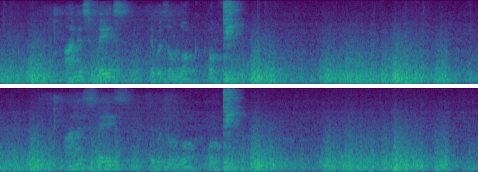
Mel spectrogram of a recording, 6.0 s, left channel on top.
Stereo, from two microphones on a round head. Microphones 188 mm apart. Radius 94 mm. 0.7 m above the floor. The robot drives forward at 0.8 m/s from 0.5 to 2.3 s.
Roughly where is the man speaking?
Left.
